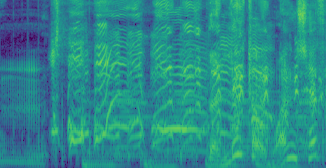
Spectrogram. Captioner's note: kids giggling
